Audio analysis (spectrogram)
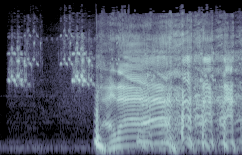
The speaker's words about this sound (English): And I thought you were going to talk. And then there was crickets.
